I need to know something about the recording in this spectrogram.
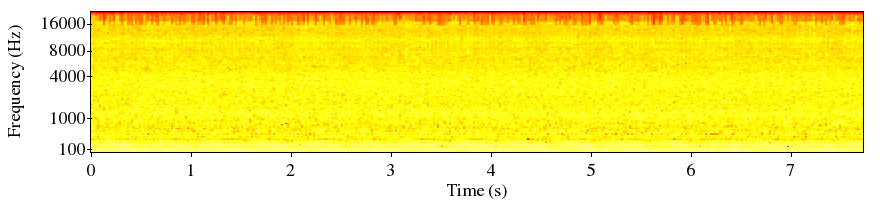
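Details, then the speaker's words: Push mower from a neighbor who said it wouldn't start; new air filter fitted, primer possibly faulty, not run in quite some time. Smooth, steady small-engine drone with an even beat about two per second, no surging or missing; normal running. "I wanted to let that run for a while since I don't think it's ran in quite some time there"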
